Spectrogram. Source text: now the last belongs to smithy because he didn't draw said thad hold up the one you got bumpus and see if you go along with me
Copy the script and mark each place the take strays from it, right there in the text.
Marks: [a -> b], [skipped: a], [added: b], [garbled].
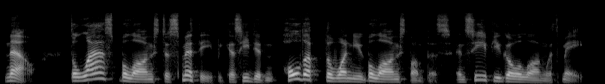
now the last belongs to smithy because he didn't [skipped: draw said thad] hold up the one you [got -> belongs] bumpus and see if you go along with me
